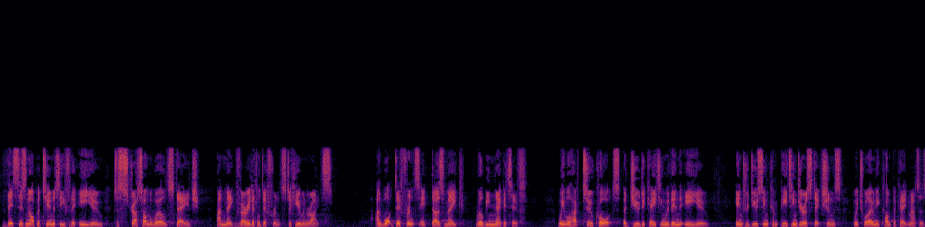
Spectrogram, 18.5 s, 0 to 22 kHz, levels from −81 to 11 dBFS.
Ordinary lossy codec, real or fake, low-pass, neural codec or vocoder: none; real; none; none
